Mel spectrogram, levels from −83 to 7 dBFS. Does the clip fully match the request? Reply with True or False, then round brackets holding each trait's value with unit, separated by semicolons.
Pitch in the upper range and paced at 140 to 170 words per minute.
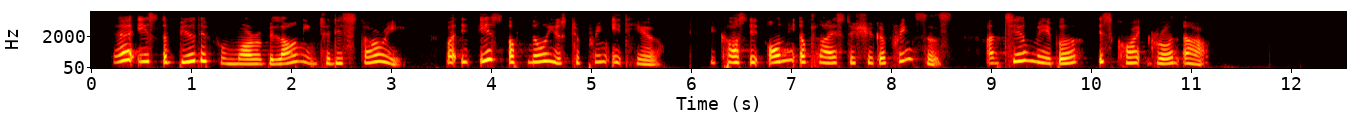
True (315 Hz; 155 wpm)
